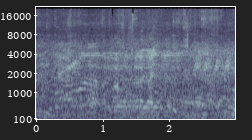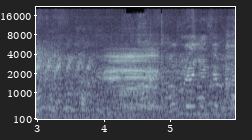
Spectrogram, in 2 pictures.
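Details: Cows and calves for sale at Aftabganj cattle market, Dinajpur, on 8 November; harmonic lowing calls rise twice amid a busy crowd, with men talking throughout and constant market chatter.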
